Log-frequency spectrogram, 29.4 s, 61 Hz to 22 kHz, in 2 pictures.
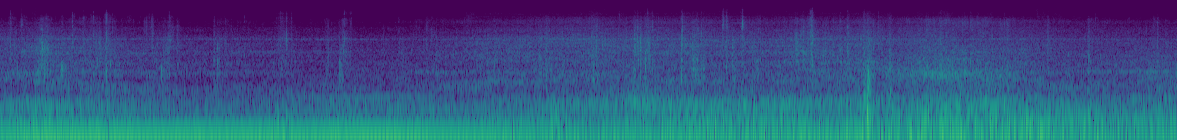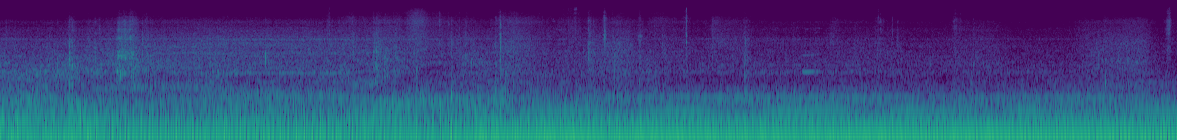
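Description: Audi A6's 2.0 TDI four-cylinder diesel engine idling steadily, with a few light knocks scattered through it.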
